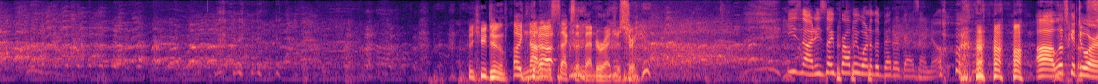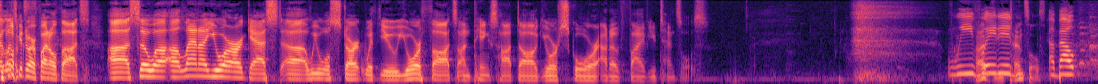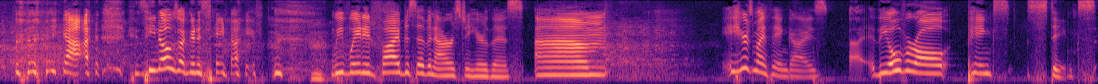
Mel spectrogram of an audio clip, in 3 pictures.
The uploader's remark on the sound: Followed by a live audience feedbag. Recorded live at the Hollywood Improv in Los Angeles.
